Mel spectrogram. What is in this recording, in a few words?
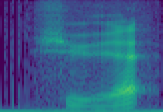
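"xue", Chinese, third tone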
